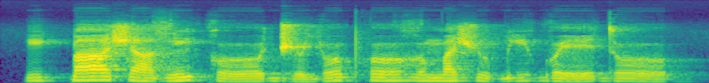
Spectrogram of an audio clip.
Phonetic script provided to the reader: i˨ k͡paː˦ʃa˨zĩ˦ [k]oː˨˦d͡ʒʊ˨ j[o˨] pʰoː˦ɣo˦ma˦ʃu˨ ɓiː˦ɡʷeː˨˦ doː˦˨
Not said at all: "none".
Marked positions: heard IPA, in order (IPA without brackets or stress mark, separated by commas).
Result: k, o˦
